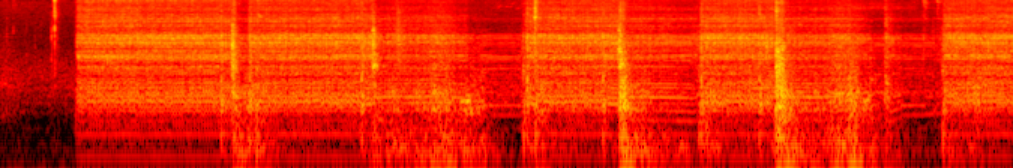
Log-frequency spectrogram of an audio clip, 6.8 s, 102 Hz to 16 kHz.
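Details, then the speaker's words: 1981 Kenworth W900 semi truck, out of gear; slow labored cranking in uneven clunky bursts about once a second with clicking between. Batteries lack power; suspected bad ground, cause not confirmed. "all right so she spins over i wonder what's clicking over here and why do these batteries not have power"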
